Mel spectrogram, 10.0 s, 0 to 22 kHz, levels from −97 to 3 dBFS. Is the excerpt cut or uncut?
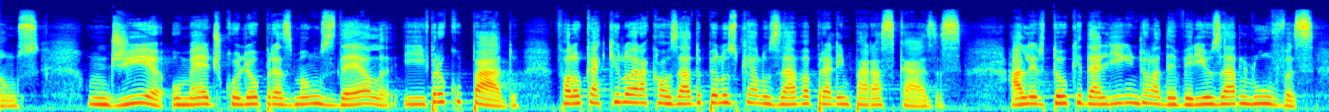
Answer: cut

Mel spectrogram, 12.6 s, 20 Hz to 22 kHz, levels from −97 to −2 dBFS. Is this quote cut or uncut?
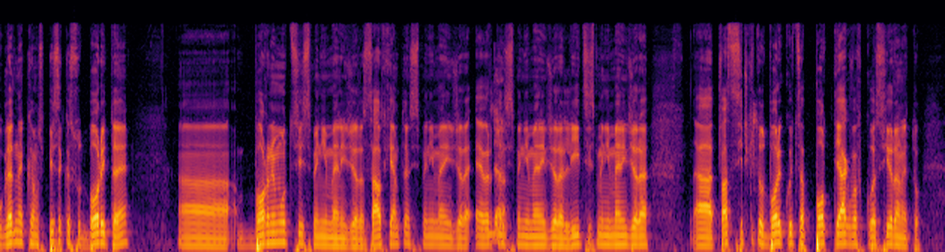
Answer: uncut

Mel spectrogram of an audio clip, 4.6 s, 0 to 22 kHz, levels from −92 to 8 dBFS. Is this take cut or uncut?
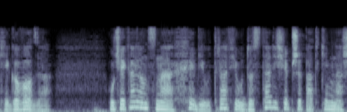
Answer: uncut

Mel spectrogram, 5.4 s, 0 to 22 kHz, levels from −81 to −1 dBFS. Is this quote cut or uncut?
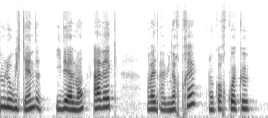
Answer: cut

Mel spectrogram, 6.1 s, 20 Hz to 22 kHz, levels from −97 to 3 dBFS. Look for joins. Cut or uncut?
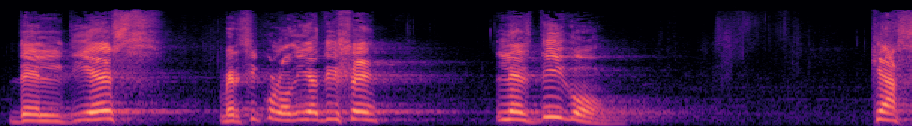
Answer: uncut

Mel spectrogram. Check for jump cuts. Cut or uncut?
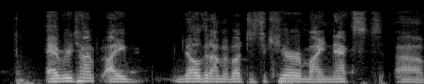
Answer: cut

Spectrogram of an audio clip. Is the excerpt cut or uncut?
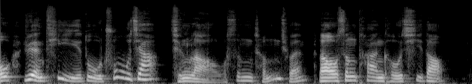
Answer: cut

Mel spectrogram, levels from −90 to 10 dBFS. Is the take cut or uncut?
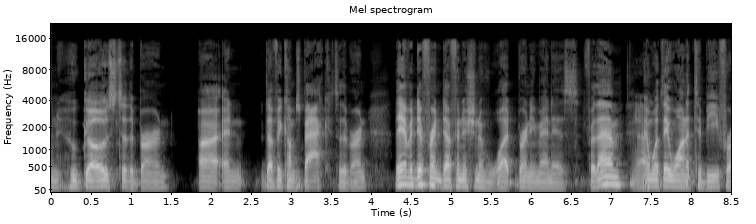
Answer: uncut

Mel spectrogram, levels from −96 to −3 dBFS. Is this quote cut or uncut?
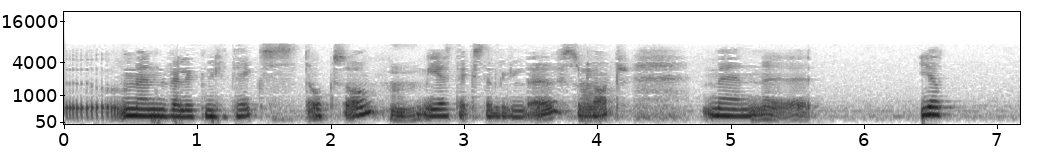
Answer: uncut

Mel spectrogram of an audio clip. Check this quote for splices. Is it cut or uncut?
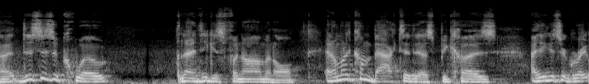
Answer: uncut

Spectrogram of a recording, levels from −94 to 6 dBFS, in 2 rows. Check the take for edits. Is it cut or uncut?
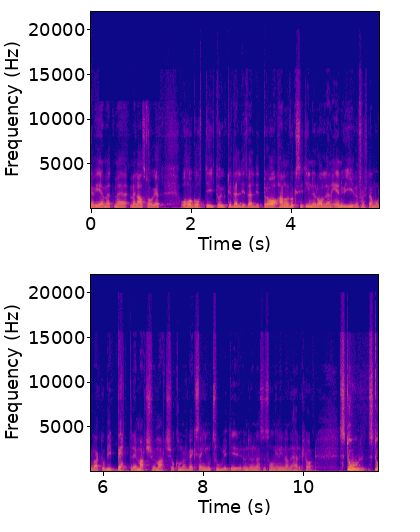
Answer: uncut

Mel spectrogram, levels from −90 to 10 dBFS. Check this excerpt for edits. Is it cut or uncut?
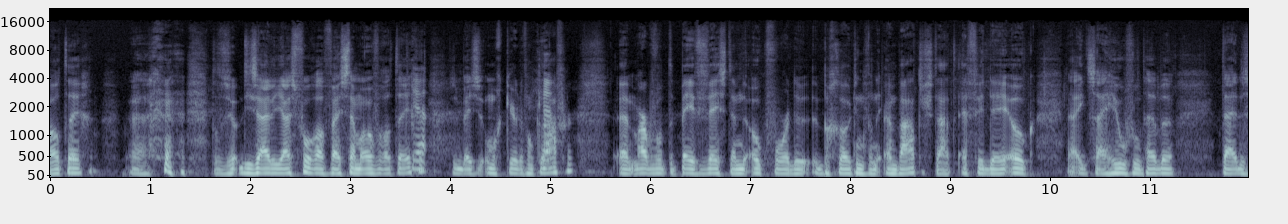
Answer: cut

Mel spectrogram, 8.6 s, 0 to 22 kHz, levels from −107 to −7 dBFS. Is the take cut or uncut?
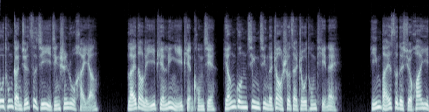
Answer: cut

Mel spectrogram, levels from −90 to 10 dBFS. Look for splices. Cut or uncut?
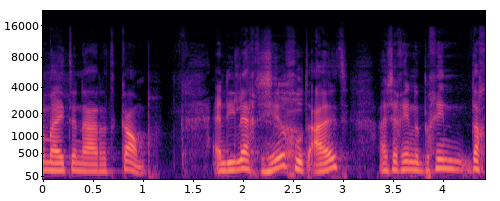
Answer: uncut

